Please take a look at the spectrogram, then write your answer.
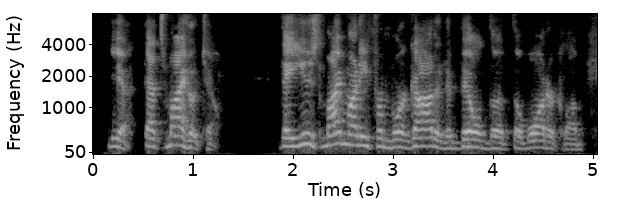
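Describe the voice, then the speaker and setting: A man's bright, sharp, high-pitched voice with a New Jersey accent, lively intonation and a moderate pace. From New Jersey, Point Pleasant. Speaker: salon business educator. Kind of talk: casual chat.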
